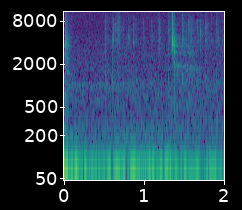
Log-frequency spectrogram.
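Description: Typing on a computer keyboard: an uneven run of quick key clicks.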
